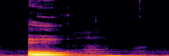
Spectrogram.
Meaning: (conjunction) 1. or (connects at least two alternative words, phrases, clauses, sentences, etc. each of which could make a passage true) 2. or (connects two equivalent names) 3. either … or
- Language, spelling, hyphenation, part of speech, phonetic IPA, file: Portuguese, ou, ou, conjunction / noun, [o(ʊ̯)], Pt-ou.ogg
